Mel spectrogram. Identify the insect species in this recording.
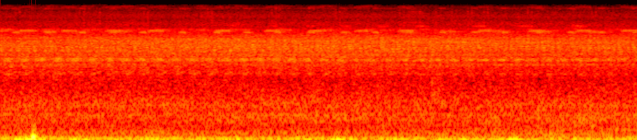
Neotibicen tibicen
